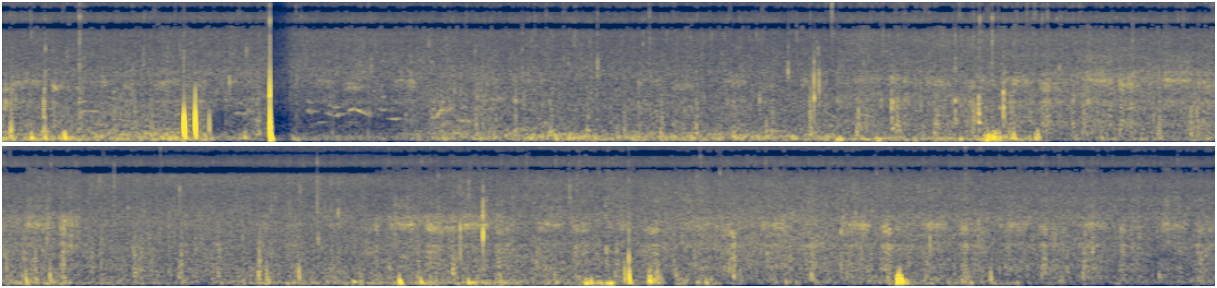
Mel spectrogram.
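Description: Steady rain falling on a paved road and roadside foliage, with a few sharp knocks.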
